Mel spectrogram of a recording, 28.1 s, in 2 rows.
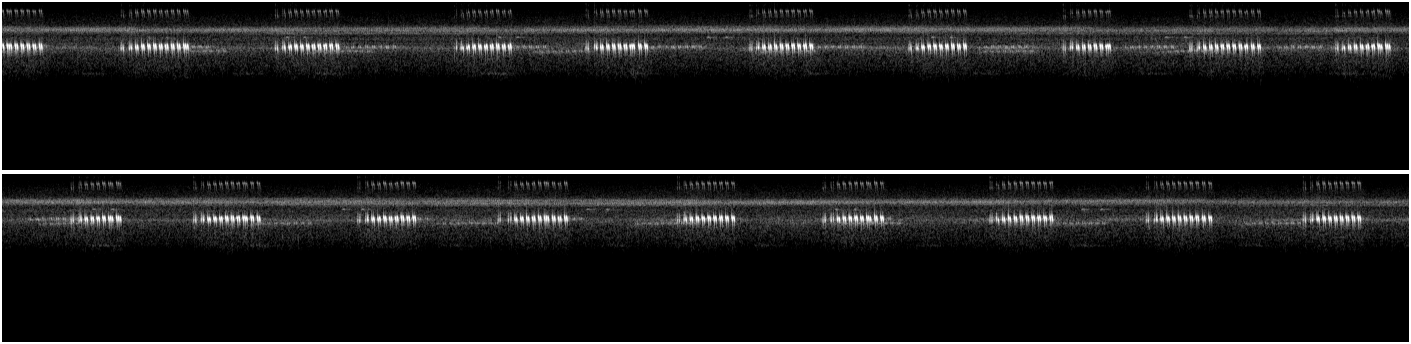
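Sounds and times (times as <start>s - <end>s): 
crickets at night: 0.0s - 28.1s.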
